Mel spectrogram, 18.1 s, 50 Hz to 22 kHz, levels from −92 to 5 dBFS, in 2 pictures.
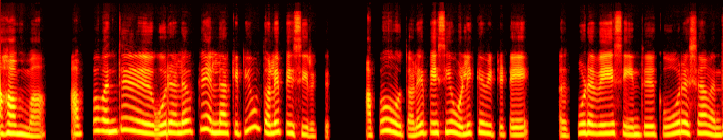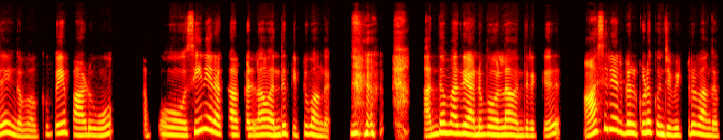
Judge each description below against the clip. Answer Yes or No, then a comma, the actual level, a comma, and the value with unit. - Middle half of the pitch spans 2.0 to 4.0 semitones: No, average, 4.5 semitones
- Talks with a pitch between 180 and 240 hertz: Yes, high, 235 Hz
